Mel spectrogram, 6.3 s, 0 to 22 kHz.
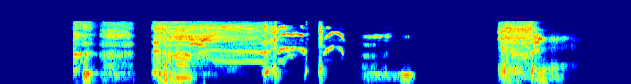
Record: {"cough_length": "6.3 s", "cough_amplitude": 31766, "cough_signal_mean_std_ratio": 0.58, "survey_phase": "alpha (2021-03-01 to 2021-08-12)", "age": "45-64", "gender": "Male", "wearing_mask": "No", "symptom_cough_any": true, "symptom_new_continuous_cough": true, "symptom_shortness_of_breath": true, "symptom_fatigue": true, "symptom_fever_high_temperature": true, "symptom_headache": true, "symptom_onset": "3 days", "smoker_status": "Ex-smoker", "respiratory_condition_asthma": false, "respiratory_condition_other": false, "recruitment_source": "Test and Trace", "submission_delay": "1 day", "covid_test_result": "Positive", "covid_test_method": "RT-qPCR", "covid_ct_value": 15.8, "covid_ct_gene": "N gene", "covid_ct_mean": 16.0, "covid_viral_load": "5500000 copies/ml", "covid_viral_load_category": "High viral load (>1M copies/ml)"}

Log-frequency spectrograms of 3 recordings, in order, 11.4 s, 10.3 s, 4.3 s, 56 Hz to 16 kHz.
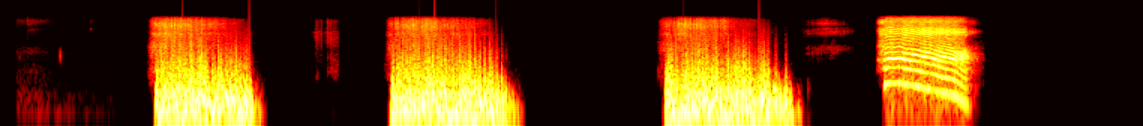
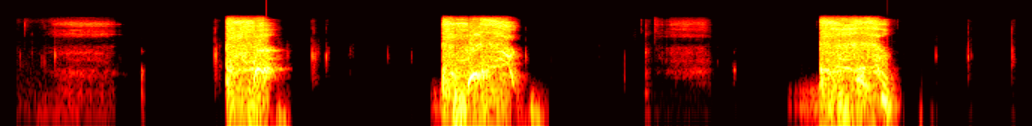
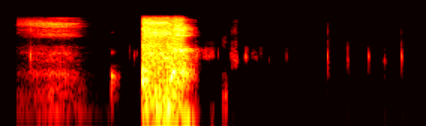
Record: {"exhalation_length": "11.4 s", "exhalation_amplitude": 29374, "exhalation_signal_mean_std_ratio": 0.56, "three_cough_length": "10.3 s", "three_cough_amplitude": 29885, "three_cough_signal_mean_std_ratio": 0.41, "cough_length": "4.3 s", "cough_amplitude": 27246, "cough_signal_mean_std_ratio": 0.33, "survey_phase": "beta (2021-08-13 to 2022-03-07)", "age": "65+", "gender": "Female", "wearing_mask": "No", "symptom_cough_any": true, "symptom_abdominal_pain": true, "symptom_fatigue": true, "symptom_onset": "12 days", "smoker_status": "Ex-smoker", "respiratory_condition_asthma": false, "respiratory_condition_other": false, "recruitment_source": "REACT", "submission_delay": "6 days", "covid_test_result": "Negative", "covid_test_method": "RT-qPCR", "influenza_a_test_result": "Unknown/Void", "influenza_b_test_result": "Unknown/Void"}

